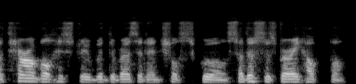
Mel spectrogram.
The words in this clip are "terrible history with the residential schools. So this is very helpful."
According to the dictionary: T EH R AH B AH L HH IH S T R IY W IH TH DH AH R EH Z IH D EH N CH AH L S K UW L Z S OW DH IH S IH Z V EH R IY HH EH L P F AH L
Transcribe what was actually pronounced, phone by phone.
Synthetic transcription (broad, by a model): T EH R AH B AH L HH IH S T R IY W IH DH AH R EH Z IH D EH N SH L S K UW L S OW DH IH S IH Z V EH R IY HH EH L P F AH L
